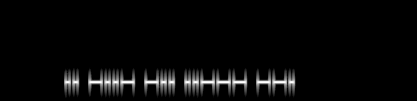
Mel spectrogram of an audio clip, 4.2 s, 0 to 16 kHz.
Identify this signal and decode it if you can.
Morse code, heard as a keyed tone, about 30 wpm, 700 Hz. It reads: IXD2G
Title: Code Groups - 5 Letter:Numbers - 30wpm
